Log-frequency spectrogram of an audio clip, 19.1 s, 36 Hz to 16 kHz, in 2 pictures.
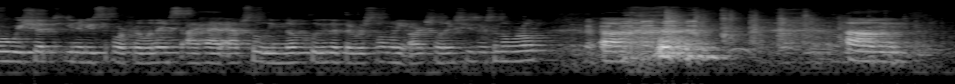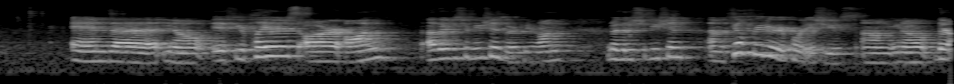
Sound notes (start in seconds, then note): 6.3 audience laughing and clapping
